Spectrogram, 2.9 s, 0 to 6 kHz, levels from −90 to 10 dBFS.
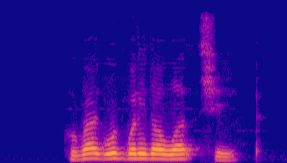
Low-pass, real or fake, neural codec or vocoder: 5.4 kHz; fake; codec, 16 kHz, 0.5 kbps, FunCodec, trained on LibriTTS, 25 frames a second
